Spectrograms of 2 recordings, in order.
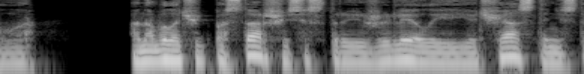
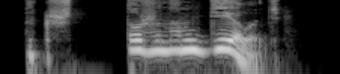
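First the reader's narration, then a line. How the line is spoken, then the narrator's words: Squeak. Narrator (Russian): пискнула Ксения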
